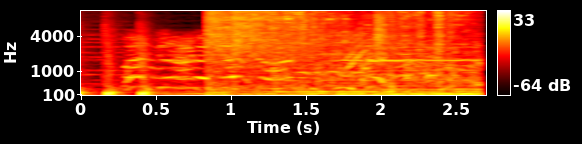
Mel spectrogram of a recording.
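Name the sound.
glass shattering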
